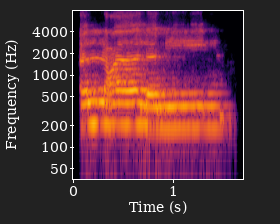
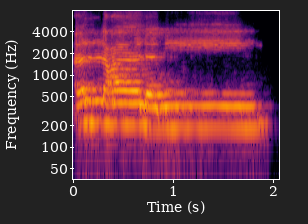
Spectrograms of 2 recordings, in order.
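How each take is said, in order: First: The long vowel is held for two counts. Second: The long vowel is held for four counts. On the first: "هذا 2" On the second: "العالمين 4"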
